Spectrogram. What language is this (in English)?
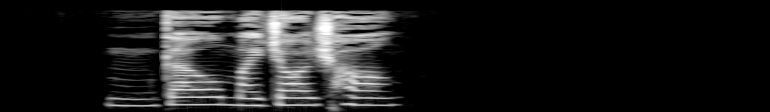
Cantonese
